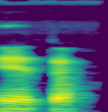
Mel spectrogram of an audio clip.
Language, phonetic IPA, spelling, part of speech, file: Russian, [ˈɛtə], эта, determiner / pronoun / noun, Ru-эта.ogg
- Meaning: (determiner) feminine nominative singular of э́тот (étot); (noun) eta (the Greek letter Η/η)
